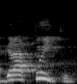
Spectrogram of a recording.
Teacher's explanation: no gratuito, o i ele é muito breve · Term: semivogal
